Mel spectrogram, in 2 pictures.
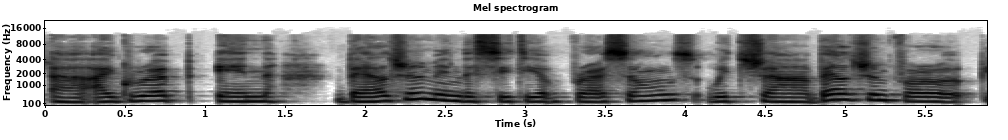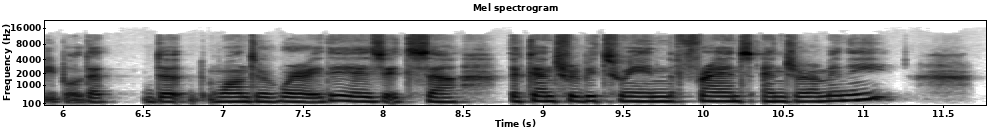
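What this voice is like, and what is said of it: French accent. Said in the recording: “I love your accent ... My accent is actually, I'm French. My first language is French.”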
